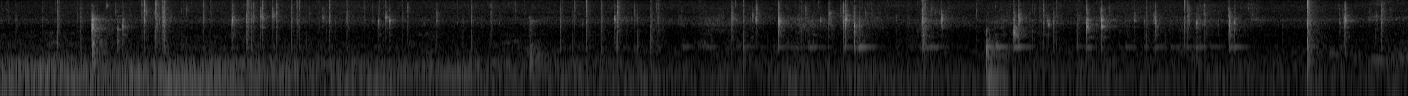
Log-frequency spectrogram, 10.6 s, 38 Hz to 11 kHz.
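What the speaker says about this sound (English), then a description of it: "Once hot, add your bay leaf and Indian 5 spice. Let it splutter for 30 seconds." Bay leaf and Indian five spice spluttering in hot oil in a pan, a steady close sizzle broken by many sharp crackling pops scattered irregularly throughout, with no voices.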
